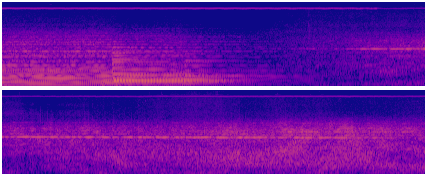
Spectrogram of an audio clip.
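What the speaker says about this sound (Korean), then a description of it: "서둘러 촬영을 마치고 고두심은 제주행 마지막 비행기를 탔다" A fixed-wing airplane's engines drone loudly, tonal whine settling into a broad steady roar as the aircraft passes, close and continuous with no voices.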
